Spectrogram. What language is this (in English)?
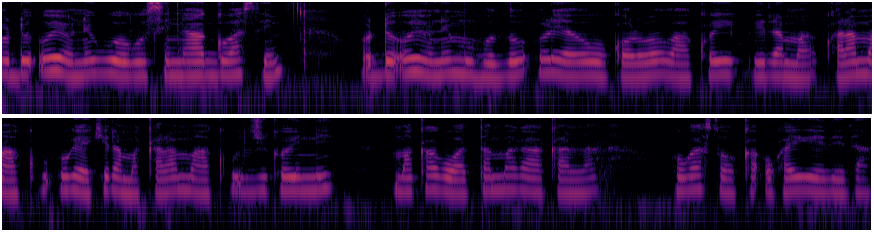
Kikuyu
